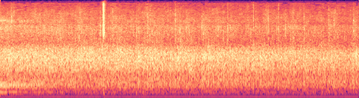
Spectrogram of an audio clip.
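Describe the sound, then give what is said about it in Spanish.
An audience applauds the Lord steadily, a dense wash of many hands clapping at an even, sustained level for several seconds with no voices standing out. “Dale un aplauso al Señor porque Él cuida de nosotros.”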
